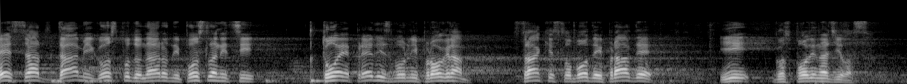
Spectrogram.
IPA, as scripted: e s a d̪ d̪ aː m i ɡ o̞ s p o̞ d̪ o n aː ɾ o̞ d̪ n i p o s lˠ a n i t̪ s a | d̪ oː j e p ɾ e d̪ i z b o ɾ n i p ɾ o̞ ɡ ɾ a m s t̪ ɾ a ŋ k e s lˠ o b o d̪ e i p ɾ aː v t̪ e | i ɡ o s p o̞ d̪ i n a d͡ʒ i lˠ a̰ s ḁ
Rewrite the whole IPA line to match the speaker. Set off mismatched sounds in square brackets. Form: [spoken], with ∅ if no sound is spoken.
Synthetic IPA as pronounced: e s a d̪ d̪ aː m i ɡ o̞ s p o̞ d̪ o n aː ɾ o̞ d̪ n i p o s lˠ a n i t̪ s [i] | [t̪] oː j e p ɾ e d̪ i z b o ɾ n i p ɾ o̞ ɡ ɾ a m s t̪ ɾ a ŋ k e s lˠ o b o d̪ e i p ɾ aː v [d̪] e | i ɡ o s p o̞ d̪ i n a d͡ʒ i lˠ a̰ s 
